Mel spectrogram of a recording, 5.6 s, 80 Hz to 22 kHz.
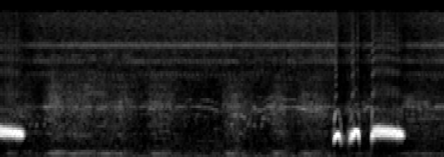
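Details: Spotted dove decoy calling to find a mate, 24 August: a long coo opens, followed by about four seconds of soft low humming background, then a full phrase of two short coos and a long sustained coo.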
